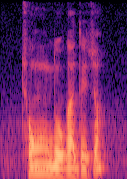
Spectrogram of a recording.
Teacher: 이 리을이 니은으로 바뀌는 비음화가 일어납니다.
